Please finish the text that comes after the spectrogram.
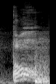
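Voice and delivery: high, sudden "boom"; imitated impact. Storyteller mimics a kick landing, high exclaimed boom. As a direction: punch out a high-pitched boom.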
